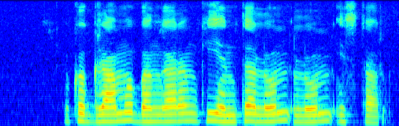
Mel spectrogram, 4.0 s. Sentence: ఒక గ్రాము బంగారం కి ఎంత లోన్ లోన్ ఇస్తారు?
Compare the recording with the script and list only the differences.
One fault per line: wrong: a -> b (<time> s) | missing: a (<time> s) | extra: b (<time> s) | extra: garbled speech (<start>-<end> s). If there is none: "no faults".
no faults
